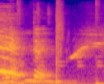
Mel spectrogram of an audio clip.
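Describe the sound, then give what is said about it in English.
A feeble human whistle attempt, thin and breathy, ending in a short rising tone, mixed with voices and soft laughter-like sounds. “That weak ass fucking whistle.”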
